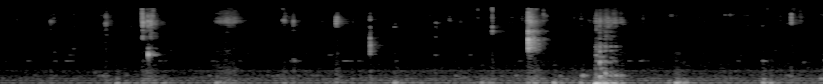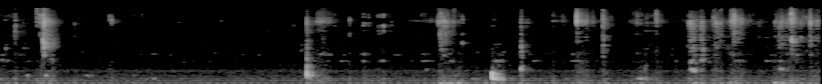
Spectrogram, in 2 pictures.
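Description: Close eating sounds: chewing and mouth smacks on crispy, flour-coated fried fish, with fingers picking at the fish. Short clicks and smacks at irregular intervals, a little busier near the end.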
